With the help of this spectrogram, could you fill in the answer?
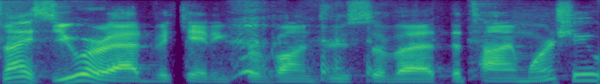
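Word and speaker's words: Vondroušová: Vondrousova. That's how you say it. Vondrousova.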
